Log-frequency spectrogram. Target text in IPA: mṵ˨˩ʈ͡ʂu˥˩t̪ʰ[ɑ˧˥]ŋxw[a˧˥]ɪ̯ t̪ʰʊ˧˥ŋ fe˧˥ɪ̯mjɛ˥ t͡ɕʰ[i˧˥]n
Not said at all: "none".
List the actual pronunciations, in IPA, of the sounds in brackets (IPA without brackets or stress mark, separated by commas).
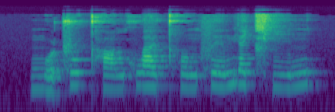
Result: ɑ˧˥, a˥˩, i˧˥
